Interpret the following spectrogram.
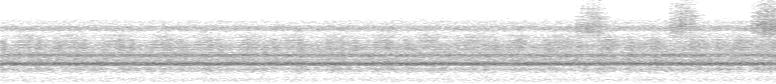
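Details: Katydids calling at night: a continuous high-pitched chorus of steady buzzing trills, with soft higher pulses recurring about once a second near the end.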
